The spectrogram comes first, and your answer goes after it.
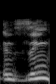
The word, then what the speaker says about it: Nzinga: me get started here with inzinga am I pronouncing your name right inzinga yes ma'am inzinga the beautiful inzinga who plays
